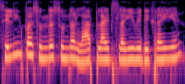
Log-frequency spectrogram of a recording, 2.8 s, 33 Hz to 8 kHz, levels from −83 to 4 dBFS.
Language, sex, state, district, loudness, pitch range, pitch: Hindi, male, Jharkhand, Ranchi, -15 LUFS, 170-195 Hz, 180 Hz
